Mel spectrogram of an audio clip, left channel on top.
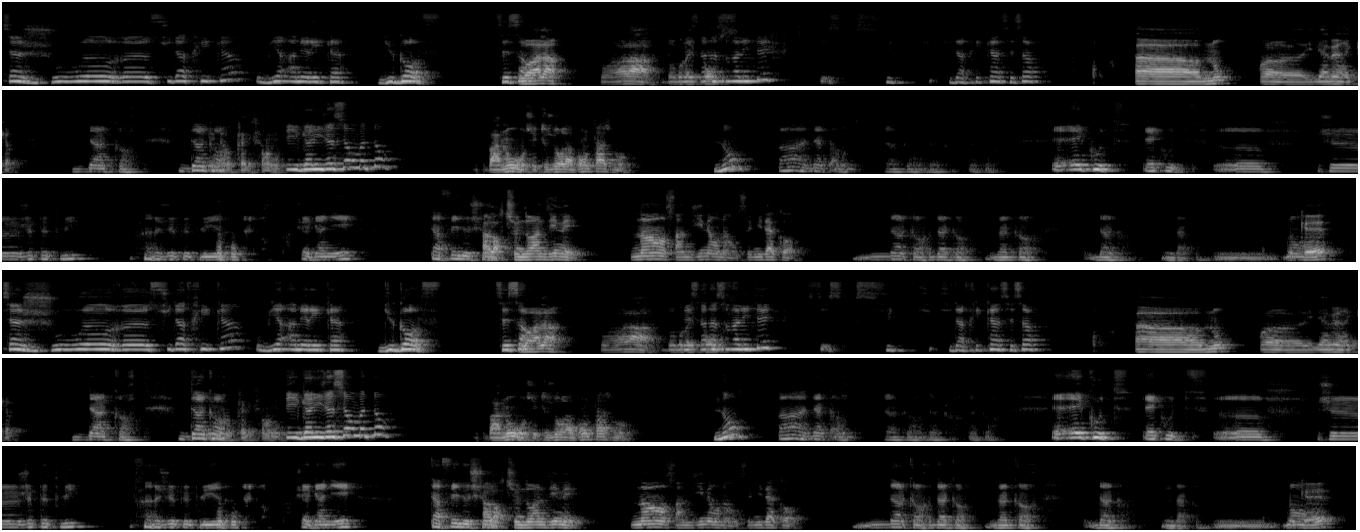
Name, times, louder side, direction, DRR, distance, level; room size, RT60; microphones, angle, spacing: voice 1, 0.0-3.5 3.8-4.3 5.0-5.3 6.8-7.8 8.2-8.4 8.8-9.1 9.5-10.4 14.3-15.8 16.4-17.5 20.7-21.0 21.3-22.0 22.4-23.0 23.2-23.5 24.1-25.4 25.7-26.4 26.7-28.0 28.4-29.6 30.1-30.7 31.4-32.1 35.6-37.5 37.9-38.4 38.7-40.2, right 2 dB, 25° right, 0.4 m, -31 dB
voice 2, 5.2-5.6 6.0-7.2 11.3-12.2 12.6-13.7 15.5-16.4 18.4-19.8 21.8-22.1 29.3-29.4 31.9-32.9 33.4-35.0 40.0-40.4, left 2 dB, 50° left, 1.1 m, -31 dB
5.6 x 4.1 x 4.6 m
head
